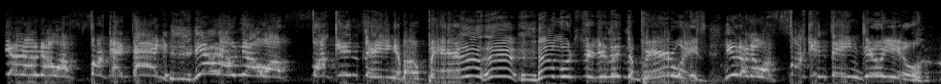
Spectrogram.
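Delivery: mock angry yell. Fred yelling at her about bears, imitated shouting rant. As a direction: belt it out like a boss chewing you out.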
